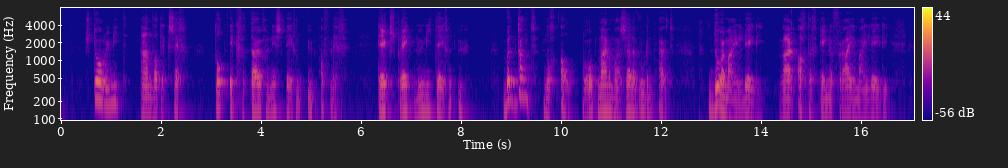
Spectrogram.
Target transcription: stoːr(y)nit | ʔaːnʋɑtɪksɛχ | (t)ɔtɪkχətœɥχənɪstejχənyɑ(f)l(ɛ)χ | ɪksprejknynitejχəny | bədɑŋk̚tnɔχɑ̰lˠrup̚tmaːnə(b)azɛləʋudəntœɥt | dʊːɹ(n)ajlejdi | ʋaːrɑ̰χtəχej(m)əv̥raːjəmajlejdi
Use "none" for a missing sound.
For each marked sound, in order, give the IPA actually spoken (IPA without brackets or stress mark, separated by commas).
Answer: y, t, f, ɛ, m, m, n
